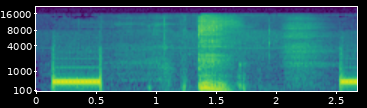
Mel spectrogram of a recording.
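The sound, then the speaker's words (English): An unanswered telephone call ringing out live on air: two steady, buzzing ringback tone bursts about two seconds apart, separated by a quiet gap holding a throat clearing or cough and faint breathy noises. “let's give this guy a call live on air, and we'll see how we go.”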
